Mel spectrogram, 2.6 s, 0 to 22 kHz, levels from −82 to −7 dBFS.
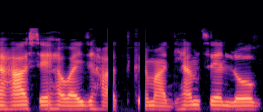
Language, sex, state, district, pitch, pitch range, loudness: Hindi, male, Chhattisgarh, Bilaspur, 125 Hz, 120-130 Hz, -23 LUFS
